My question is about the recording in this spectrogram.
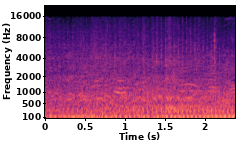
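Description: Small motorbike engine running close by, a steady low drone, with people chattering all around.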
